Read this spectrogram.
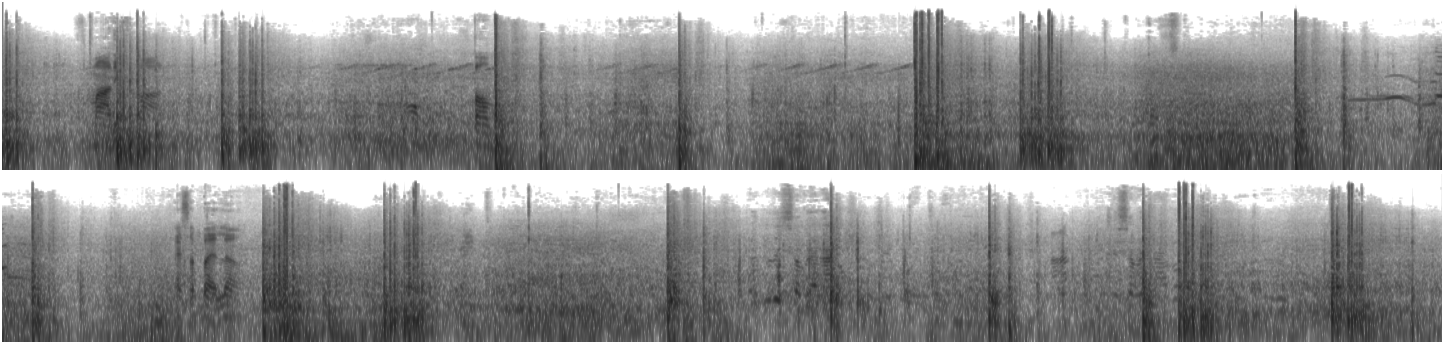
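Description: Fireworks crackle and sizzle as sparks fall.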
